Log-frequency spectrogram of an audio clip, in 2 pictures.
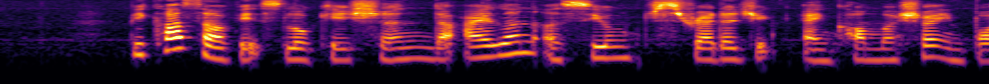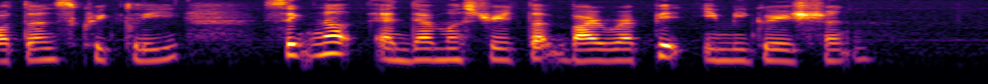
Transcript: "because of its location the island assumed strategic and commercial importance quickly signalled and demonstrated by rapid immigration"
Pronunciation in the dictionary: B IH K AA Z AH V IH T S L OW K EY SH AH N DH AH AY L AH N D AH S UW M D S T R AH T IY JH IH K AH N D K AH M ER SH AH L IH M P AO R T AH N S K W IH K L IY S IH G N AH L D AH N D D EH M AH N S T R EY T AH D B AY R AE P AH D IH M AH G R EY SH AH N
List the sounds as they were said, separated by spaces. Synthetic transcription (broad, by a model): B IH K AA S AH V IH T S L OW K EY SH AH N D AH AY L AH N D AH S UW M S T R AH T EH JH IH K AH N K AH M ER SH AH L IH M P AO T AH N S K W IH K L IY S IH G N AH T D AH N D D EH M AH N S T R EY T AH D B AY R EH P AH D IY M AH G R EY SH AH N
